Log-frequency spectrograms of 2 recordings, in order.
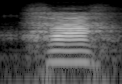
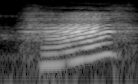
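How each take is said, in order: First: It sounds dismissive, flatly rejecting the idea. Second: It sounds puzzled, like not understanding something. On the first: The listener rejects that it will happen. "like no, that that isn't happening" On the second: The listener did not understand what was said. "I don't understand"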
